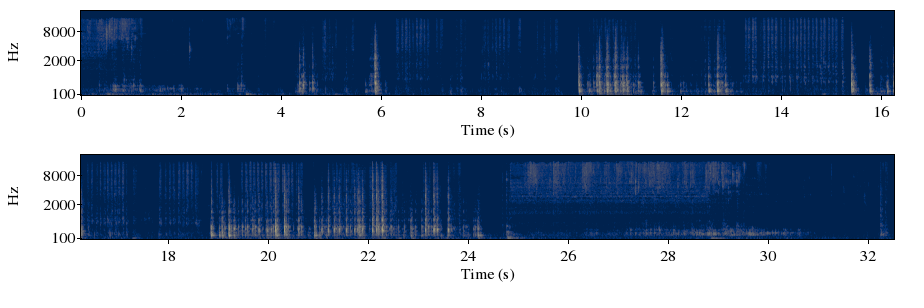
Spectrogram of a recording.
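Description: Water running from a sink tap onto a cleaning sponge at the start and again for the last few seconds. In between come two long bouts of a wet sponge being scrubbed over the leather of a boot, a rasping, scratchy rubbing, with scattered small knocks.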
